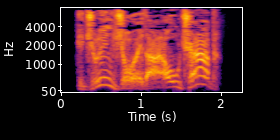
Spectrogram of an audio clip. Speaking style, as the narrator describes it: he grunted twice

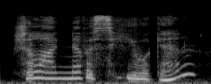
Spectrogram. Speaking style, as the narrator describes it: said Caspian in a quavering voice

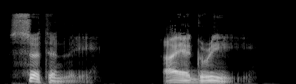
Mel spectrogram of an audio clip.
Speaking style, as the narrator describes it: Calmly, and almost scornfully, he replied

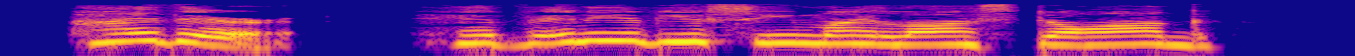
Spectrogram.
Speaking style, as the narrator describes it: Building up his courage, shouted out in a trembling voice

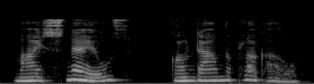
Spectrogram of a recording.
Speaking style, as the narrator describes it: she said in a very quiet voice

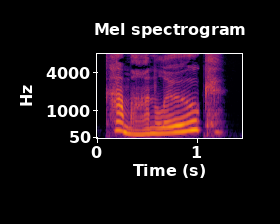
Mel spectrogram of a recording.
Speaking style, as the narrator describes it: she said, still chuckling

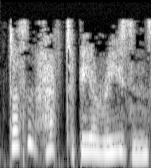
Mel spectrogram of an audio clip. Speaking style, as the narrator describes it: sighed Nesta

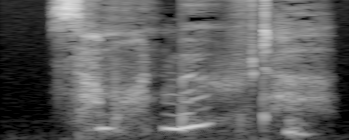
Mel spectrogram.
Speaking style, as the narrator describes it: Nancy whispers

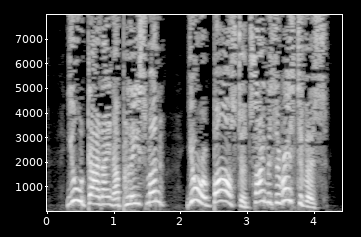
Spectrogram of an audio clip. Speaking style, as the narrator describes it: A kid on our estate shouted

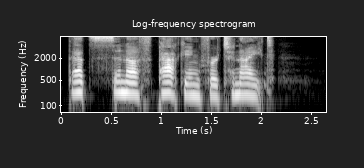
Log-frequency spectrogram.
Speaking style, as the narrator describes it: she murmured, her voice breathless even while she struggled to sound cheerful and bright

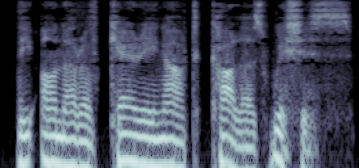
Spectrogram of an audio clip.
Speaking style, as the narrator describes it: Ahmed said solemnly

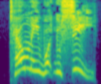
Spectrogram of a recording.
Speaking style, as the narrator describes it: Justin yells

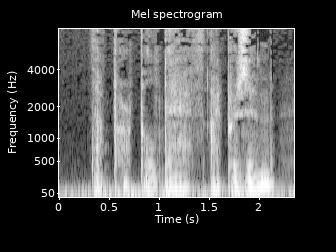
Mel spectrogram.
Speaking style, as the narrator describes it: whispered Hiccup shakily

